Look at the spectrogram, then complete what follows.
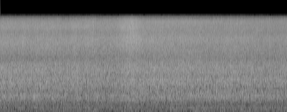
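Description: Waterfall pouring into a churning whitewater pool: a steady, even rush of falling water.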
